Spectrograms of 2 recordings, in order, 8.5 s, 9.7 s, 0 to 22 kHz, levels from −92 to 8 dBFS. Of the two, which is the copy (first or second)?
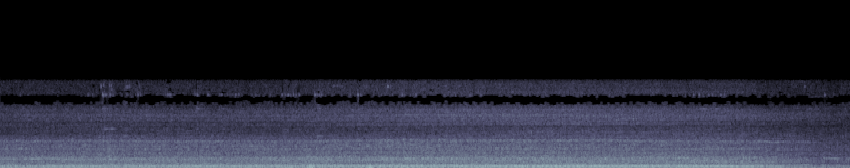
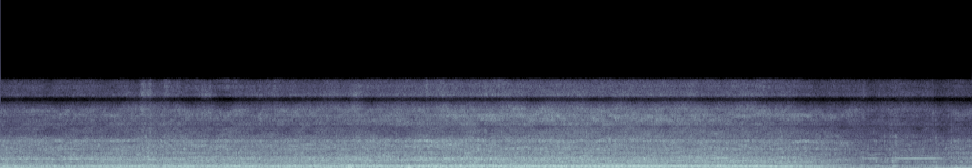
second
